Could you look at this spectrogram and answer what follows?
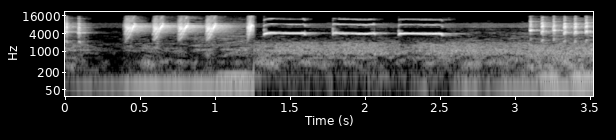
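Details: Brown-throated sunbird in full, lively song, unloading rough, harsh song material meant to stir other sunbirds. High, sharp chirps repeat five times in quick succession, followed by thin, level whistled notes and then a rapid burst of ticking chirps.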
